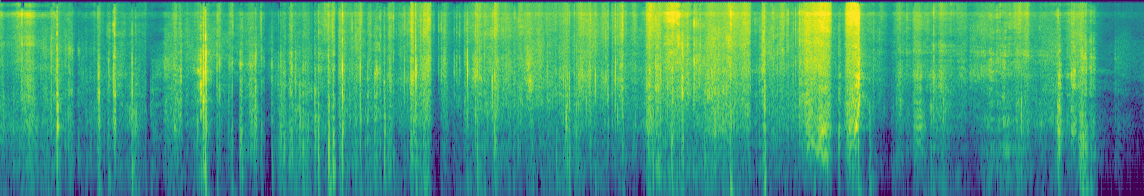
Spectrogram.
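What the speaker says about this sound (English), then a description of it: "let's go ahead and open up the other box" Opening a DJI Mic box, close up: continuous crinkling, rustling and scraping of cardboard and packaging, with sharp clicks and tearing bursts throughout. Handling gets busier near the end, then stops abruptly.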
